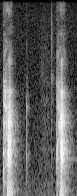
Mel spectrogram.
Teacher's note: rather than reading the first 받침, we read the second 받침, and the first 받침, the 리을, remains silent. So we read it as 닭, 닭.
